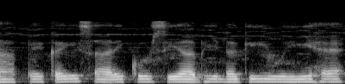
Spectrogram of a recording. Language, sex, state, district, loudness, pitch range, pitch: Hindi, male, Jharkhand, Garhwa, -16 LUFS, 120-125 Hz, 125 Hz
